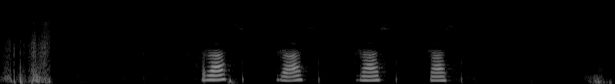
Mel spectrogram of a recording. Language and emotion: Russian, neutral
